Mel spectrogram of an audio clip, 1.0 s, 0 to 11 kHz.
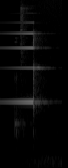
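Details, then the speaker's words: Corpuls3T defibrillator during a demonstration of synchronised cardioversion for tachyarrhythmia at 120 joules, delivered by holding the shock button: a steady electronic tone with two short bursts on top, ending abruptly as the shock is delivered. "Attention, we are cardioverting the patient, everyone away from the patient. By pressing and holding down the shock button, the energy can be delivered."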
